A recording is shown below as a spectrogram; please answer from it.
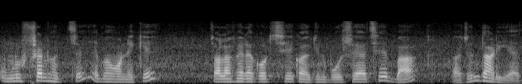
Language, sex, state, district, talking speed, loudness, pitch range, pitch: Bengali, male, West Bengal, Kolkata, 160 wpm, -22 LUFS, 115-140 Hz, 130 Hz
